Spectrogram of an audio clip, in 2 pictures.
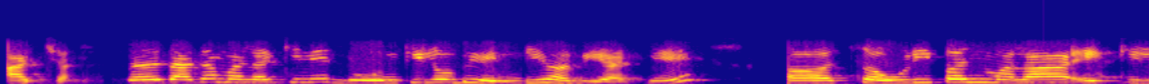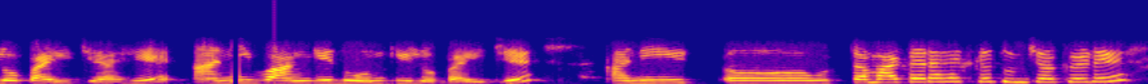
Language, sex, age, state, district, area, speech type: Marathi, female, 45-60, Maharashtra, Yavatmal, urban, conversation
